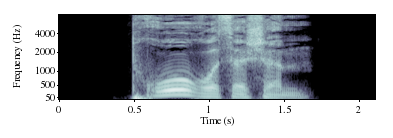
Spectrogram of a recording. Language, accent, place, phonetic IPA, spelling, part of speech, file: German, Germany, Berlin, [ˈpʁoːˌʁʊsɪʃm̩], prorussischem, adjective, De-prorussischem.ogg
- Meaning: strong dative masculine/neuter singular of prorussisch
